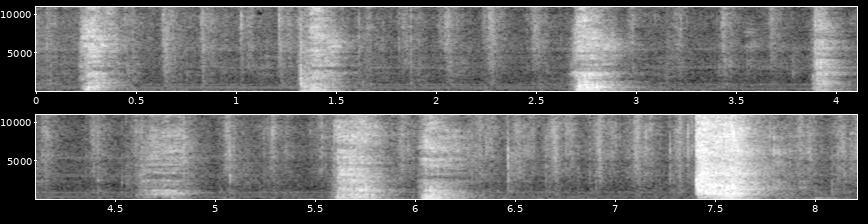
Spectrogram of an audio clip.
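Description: A Cocker Spaniel coughs in harsh, broad bursts, roughly one every second, with kennel cough.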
